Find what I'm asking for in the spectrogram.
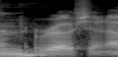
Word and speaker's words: Roshan: Roshan.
